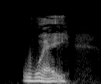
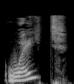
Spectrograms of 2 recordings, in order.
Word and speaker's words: weigh: And remember, weigh is like camino. Weigh. That's how you say pesar. Pesar is to weigh. Se escribe diferente, but the pronunciation, the important thing is the pronunciation, and it's how much do you weigh? Not weight. Weight, que suena como espera, weight, is el peso. No es el verbo. So be careful with that, because I think it's quite confusing for everybody when you're learning to speak in English.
